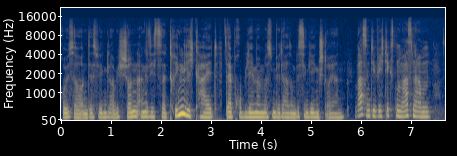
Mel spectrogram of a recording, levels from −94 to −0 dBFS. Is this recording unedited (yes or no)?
no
